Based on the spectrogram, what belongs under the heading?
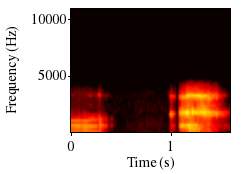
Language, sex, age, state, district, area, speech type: Assamese, female, 30-45, Assam, Majuli, urban, conversation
